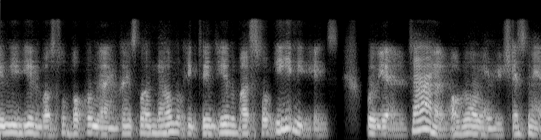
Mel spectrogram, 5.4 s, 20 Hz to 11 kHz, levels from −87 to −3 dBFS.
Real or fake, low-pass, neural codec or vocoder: fake; 7.2 kHz; codec, 16 kHz, 0.5 kbps, FreqCodec, smaller model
